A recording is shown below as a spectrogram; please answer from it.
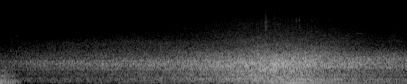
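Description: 2005 Volvo V70R with its turbocharged five-cylinder engine driving past on a country road. Engine and tyre noise swell to a peak about three seconds in, then fade as it draws away.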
